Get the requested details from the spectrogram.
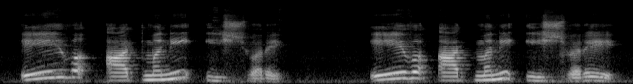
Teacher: तो आत्मनि में छोटी ई है, हर्स्व ई, और ईश्वरे में बड़ी ई है। तो दोनों का जब संधि होता है तो आत्मनि का छोटी ई बड़ी ई बन जाता है ईश्वरे के ई के साथ मिलके, तो हो जाता है एव आत्मनीश्वरे, नीश्वरे यानी दीर्घ ई, बस इतना होता है।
